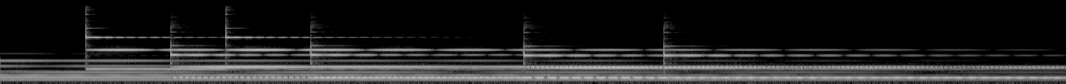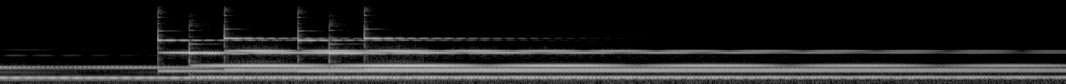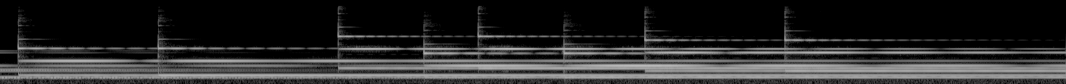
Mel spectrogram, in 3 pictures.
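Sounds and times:
bell with pitch bend twist: 0.0s - 31.9s.

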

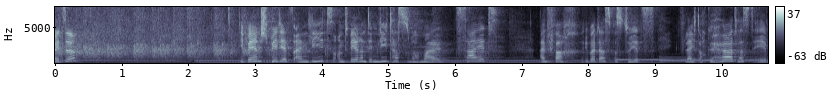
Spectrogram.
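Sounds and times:
speech: 0.0s - 0.5s, 2.8s - 6.7s, 7.3s - 10.6s
audience applause: 0.0s - 4.2s.

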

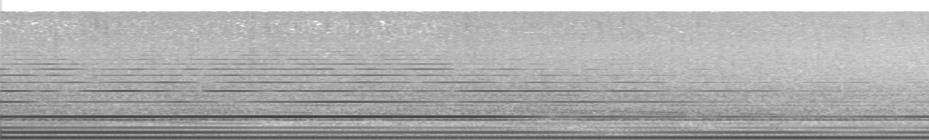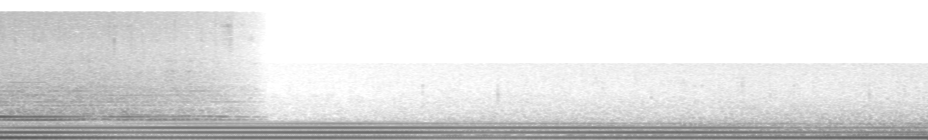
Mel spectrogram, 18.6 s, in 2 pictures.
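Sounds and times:
clarinet: 0.0s - 11.8s
tornado siren: 0.0s - 11.9s.

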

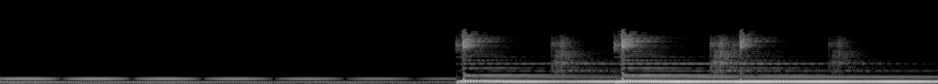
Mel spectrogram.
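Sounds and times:
long bell ringing: 4.6s - 9.2s.

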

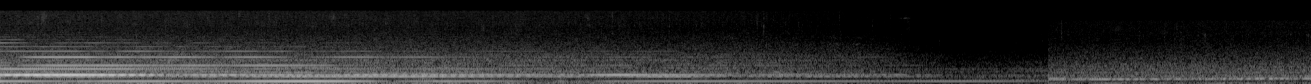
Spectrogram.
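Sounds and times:
clarinet: 0.0s - 9.4s
tornado siren: 0.0s - 13.1s.

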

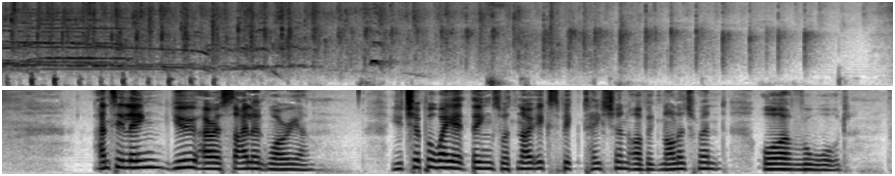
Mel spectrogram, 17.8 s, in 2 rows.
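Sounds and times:
audience applause: 0.0s - 8.1s
speech: 9.9s - 12.1s, 12.8s - 17.4s.

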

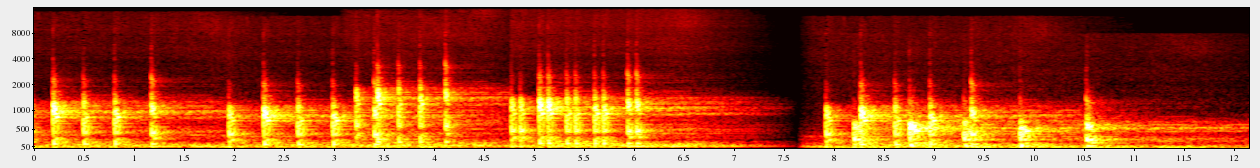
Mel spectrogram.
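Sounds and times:
knocking thread noise: 0.0s - 6.3s, 7.9s - 10.7s.

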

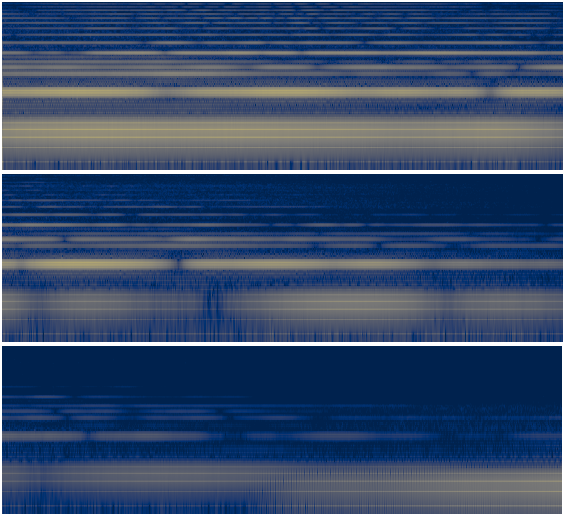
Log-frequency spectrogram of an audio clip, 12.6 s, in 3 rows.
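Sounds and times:
simple clarinet notes: 0.0s - 9.8s.

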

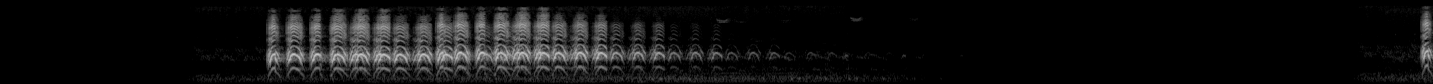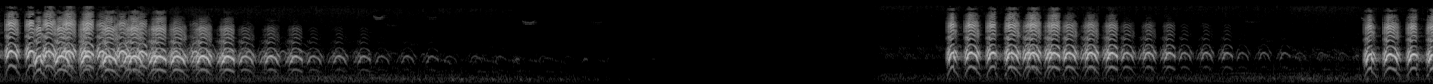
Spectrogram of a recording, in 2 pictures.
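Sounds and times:
crow calling harshly: 2.6s - 8.6s, 14.2s - 20.4s, 23.8s - 28.6s.

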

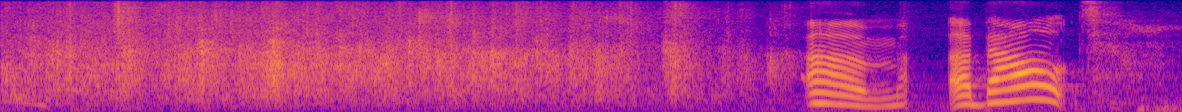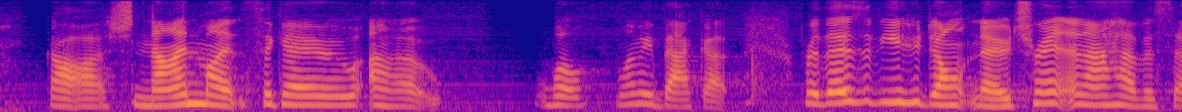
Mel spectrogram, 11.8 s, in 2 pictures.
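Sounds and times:
audience applause: 0.0s - 4.0s
speech: 4.0s - 5.6s, 6.2s - 11.8s.

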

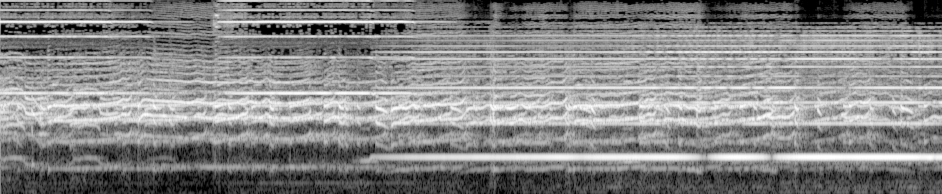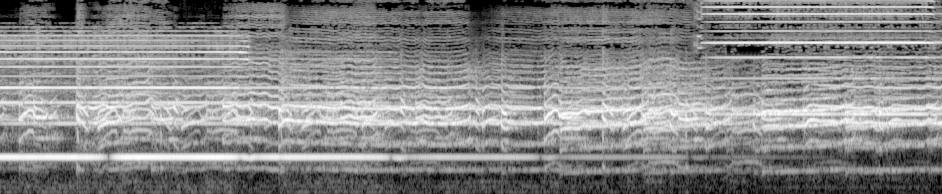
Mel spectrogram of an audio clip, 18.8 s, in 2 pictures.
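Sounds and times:
bagpipe: 0.0s - 18.8s.

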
